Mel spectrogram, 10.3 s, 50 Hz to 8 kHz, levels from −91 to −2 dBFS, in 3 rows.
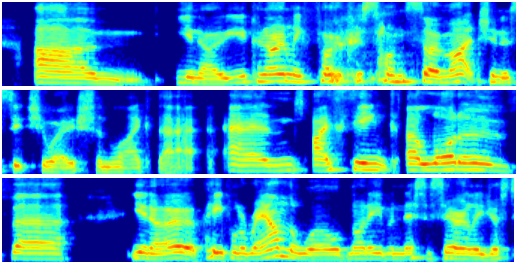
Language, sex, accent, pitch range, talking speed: English, female, Australian, 190-265 Hz, 185 wpm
